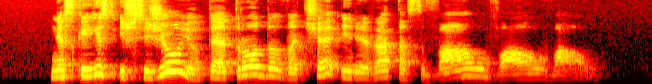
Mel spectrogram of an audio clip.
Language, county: Lithuanian, Vilnius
